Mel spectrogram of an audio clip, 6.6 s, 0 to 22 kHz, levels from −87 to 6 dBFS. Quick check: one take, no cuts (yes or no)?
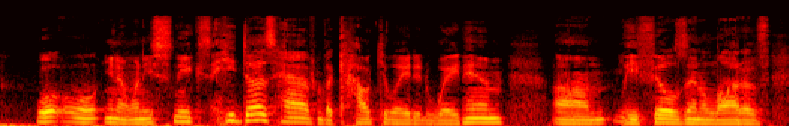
no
